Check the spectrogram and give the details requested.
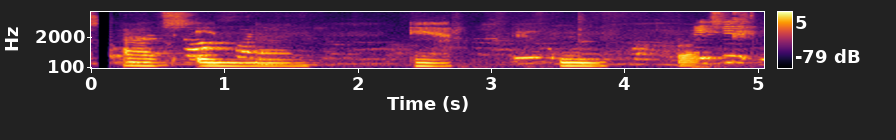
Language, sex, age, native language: Icelandic, female, 9, Icelandic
